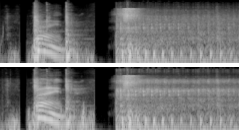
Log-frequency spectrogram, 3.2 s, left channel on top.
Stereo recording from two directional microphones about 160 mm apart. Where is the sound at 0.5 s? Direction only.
5° right (ahead or behind).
